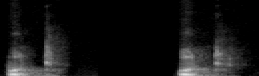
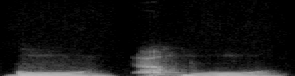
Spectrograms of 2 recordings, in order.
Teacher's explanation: short u is put put but the long u you must drag it double the time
